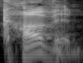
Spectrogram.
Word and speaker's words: Coven: And he's like, it's pronounced Coven, dude. It's Coven, dude.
